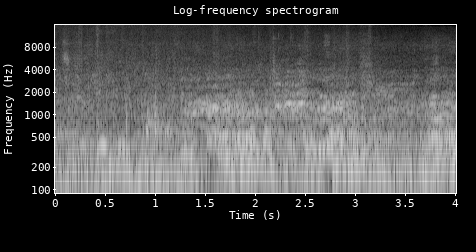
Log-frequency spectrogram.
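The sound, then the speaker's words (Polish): A purebred Arabian stallion whinnies loudly in a show ring during judging, amid steady background noise, with hooves clip-clopping and faint voices murmuring in a busy outdoor arena setting. “Akurat widzimy najpiękniejsze konie świata i taka jest prawda. Konie czystej krwi arabskiej, które przyczyniły się w znacznej mierze do powstania tych naszych tak zwanych małopolskich koni, półkrwi anglo-arabów.”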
